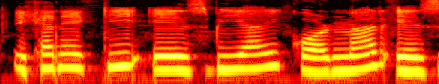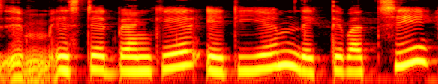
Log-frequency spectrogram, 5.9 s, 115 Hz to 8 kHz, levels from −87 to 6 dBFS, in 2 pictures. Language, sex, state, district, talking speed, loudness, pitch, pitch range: Bengali, female, West Bengal, Cooch Behar, 100 wpm, -15 LUFS, 235 Hz, 230-265 Hz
